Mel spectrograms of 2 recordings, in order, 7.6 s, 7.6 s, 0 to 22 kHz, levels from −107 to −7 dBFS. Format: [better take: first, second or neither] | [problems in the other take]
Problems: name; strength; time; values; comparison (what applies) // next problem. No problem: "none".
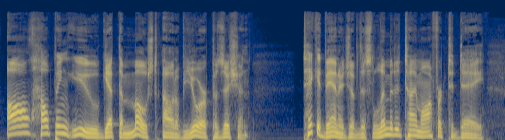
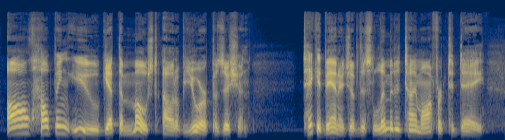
first | thin; somewhat; fading below 300 Hz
